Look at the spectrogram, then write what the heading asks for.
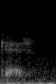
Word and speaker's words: cache: I don't know how do you say that cash okay they didn't show you the messages before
